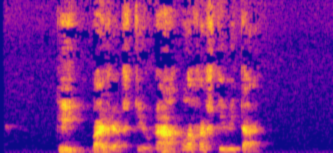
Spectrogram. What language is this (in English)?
Catalan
